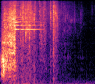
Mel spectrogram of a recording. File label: sword basic; AoM-ARTofMyth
